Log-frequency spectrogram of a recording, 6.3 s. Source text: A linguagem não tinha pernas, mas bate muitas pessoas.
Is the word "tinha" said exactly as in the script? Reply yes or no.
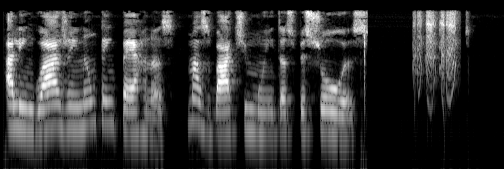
no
